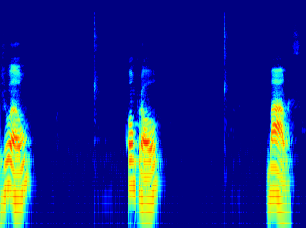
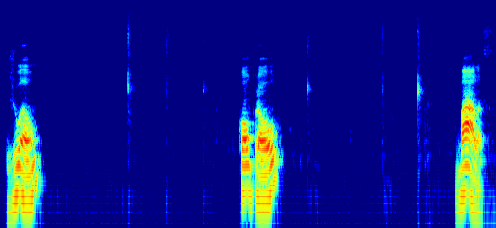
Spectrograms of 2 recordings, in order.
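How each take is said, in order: First: The sentence is said at moderate speed. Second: The sentence is drawn out very slowly. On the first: "Posso ler em cinco segundos" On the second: "posso ler ela em dez segundos"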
